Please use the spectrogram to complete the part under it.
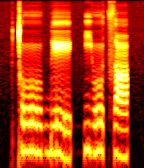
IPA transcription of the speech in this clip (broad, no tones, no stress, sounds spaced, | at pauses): ǀ oː ɡ͡b eː | j o t͡s ɑ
